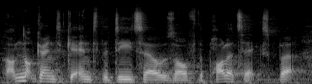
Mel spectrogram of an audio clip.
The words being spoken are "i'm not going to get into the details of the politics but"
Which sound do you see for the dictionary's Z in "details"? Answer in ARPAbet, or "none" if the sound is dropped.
Z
